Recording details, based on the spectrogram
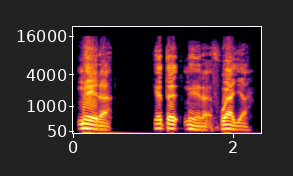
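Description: A man's voice: fairly low pitch, a little slow, a little mellow, no room sound. A Dominican man in his thirties, a guest artist chatting humbly in a radio studio, with lots of fillers and restarts. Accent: Dominican Spanish. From Dominican Republic. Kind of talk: casual interview chat. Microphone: desk mic with headphones.

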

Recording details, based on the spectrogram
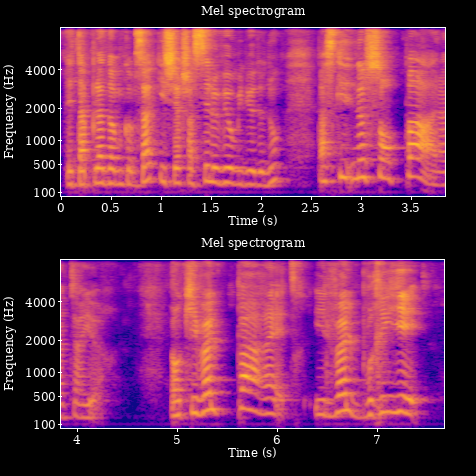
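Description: Woman w stuffy nose doing a casual online bible teaching, kinda high voice, repeats herself to drive points home. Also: normal speed. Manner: didactic, repeats phrases, punctuated with amens. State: congested with a blocked nose. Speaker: online preacher. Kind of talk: informal live Bible teaching with verse reading.

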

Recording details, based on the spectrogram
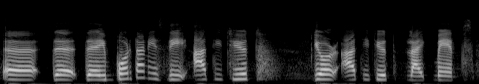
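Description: A woman's voice: a little high, fairly even intonation, moderate pace, smooth, no echo. A young woman with a Spanish accent giving flight instruction over an aviation headset. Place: small plane cockpit in flight. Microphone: aviation headset boom mic. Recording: muffled aviation headset intercom, music behind.

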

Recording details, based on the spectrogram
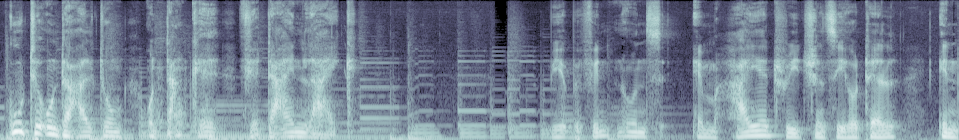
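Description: A man reading scripted narration that sets the scenes of a radio play. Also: deep voice.

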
